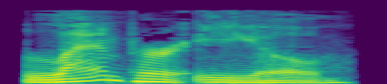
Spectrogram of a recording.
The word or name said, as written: lampereel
